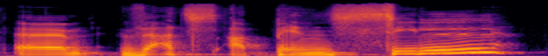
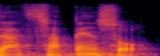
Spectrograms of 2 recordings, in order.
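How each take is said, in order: First: The final L is strong and clear. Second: The final L is very soft. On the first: The speaker calls it wrong. "no se dice that's a pencil" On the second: The speaker calls it right. "La L es súper suave al final"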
